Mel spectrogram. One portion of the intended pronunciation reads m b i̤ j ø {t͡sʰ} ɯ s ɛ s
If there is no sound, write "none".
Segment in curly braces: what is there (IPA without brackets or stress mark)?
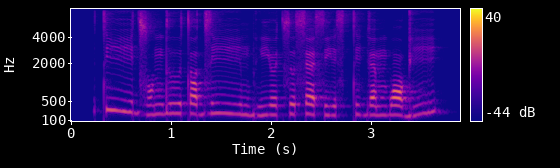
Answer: t͡s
